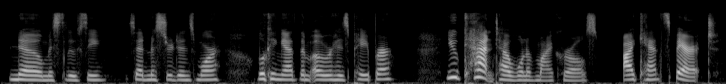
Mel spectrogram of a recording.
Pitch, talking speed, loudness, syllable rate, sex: 215 Hz, 190 wpm, -24 LUFS, 5.4 syllables/s, female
